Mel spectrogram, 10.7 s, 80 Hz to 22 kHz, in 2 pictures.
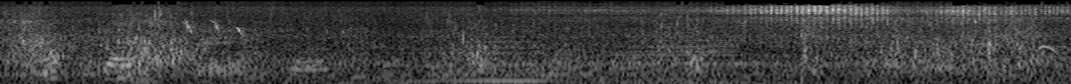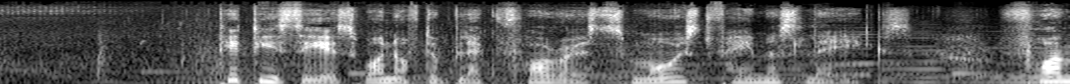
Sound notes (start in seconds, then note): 1.5 water splashing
